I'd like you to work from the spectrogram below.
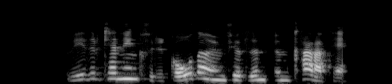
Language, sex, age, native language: Icelandic, female, 50-59, Icelandic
